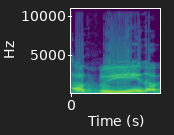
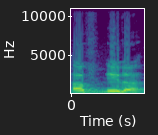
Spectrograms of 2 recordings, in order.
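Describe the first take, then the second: First: The vowel after the hamza is drawn out long. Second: The vowel after the hamza is short. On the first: The speaker calls it wrong. "زیر کو لمبا کرنے سے یا کے بعد نکل جائے گی" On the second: The speaker calls it right. "زیر کو لمبا نہیں کرنا"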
